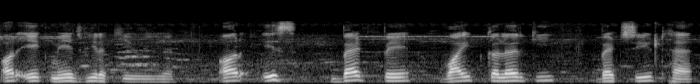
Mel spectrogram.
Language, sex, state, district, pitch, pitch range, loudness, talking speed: Hindi, male, Uttar Pradesh, Lucknow, 160 Hz, 145-175 Hz, -18 LUFS, 135 wpm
